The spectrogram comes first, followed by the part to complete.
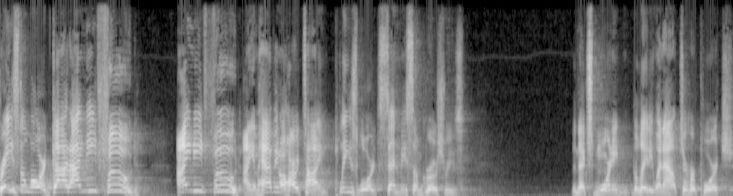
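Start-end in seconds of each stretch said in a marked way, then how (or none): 0.0-7.0 acted, high-pitched shouting. Telling a story of an elderly lady on her porch; imitating a shouted prayer. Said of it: "she stood on her porch and she shouted this".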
